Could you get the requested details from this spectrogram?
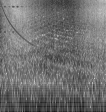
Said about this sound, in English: Tickets to a rocket ship? Well, here you go, and hang on tight as John Lee Dumas is about to take you on a wild ride. Ignite.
